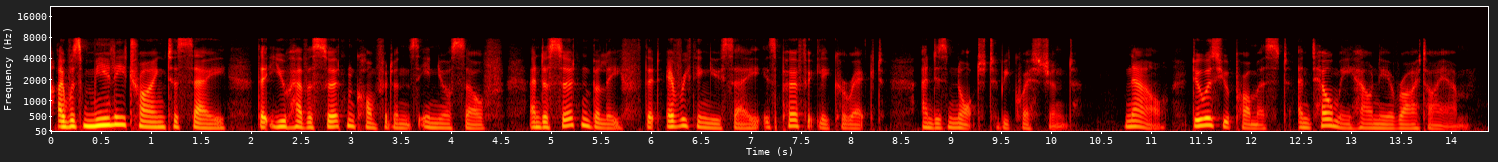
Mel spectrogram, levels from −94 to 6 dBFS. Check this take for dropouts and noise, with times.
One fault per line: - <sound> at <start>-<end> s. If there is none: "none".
none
